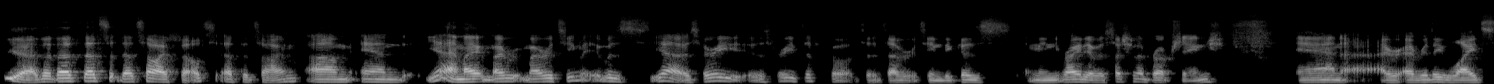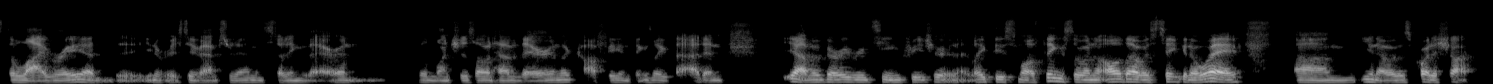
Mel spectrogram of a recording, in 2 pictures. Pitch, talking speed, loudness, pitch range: 105 Hz, 200 wpm, -30 LUFS, 100-125 Hz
